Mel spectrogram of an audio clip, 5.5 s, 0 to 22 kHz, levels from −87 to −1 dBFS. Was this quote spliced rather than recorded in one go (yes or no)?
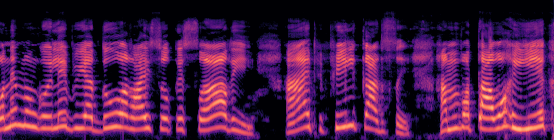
no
